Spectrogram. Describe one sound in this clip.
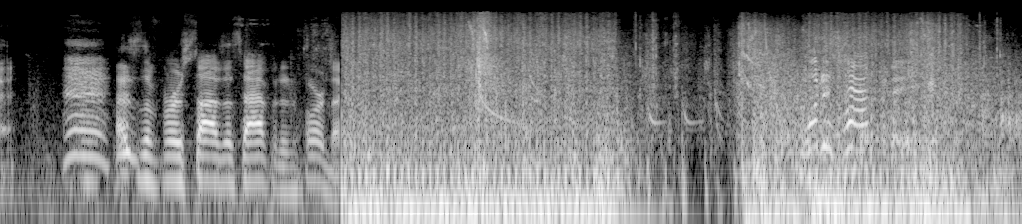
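A young man talks excitedly into a microphone.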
